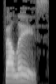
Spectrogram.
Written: valets

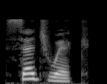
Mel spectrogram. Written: sedgewick

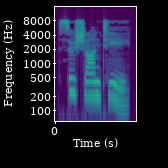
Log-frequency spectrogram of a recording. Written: sushanti

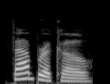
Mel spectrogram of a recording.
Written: fabrico

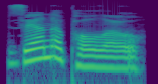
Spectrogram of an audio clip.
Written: zanipolo

